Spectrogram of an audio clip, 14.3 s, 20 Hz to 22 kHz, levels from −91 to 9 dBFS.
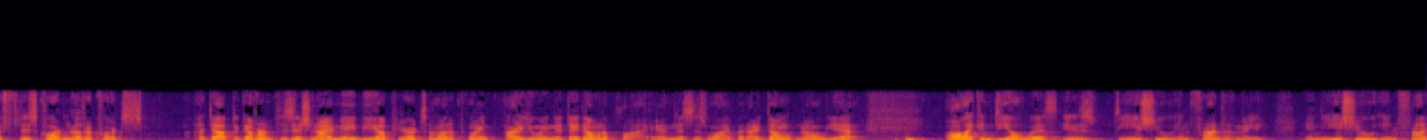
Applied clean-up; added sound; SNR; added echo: none; none; none; none.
